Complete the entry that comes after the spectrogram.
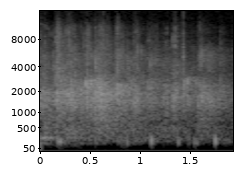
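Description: Audience applause fills the whole moment, a dense wash of many hands clapping steadily at moderate volume, with a few sharper individual claps standing out. No one speaks over it.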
